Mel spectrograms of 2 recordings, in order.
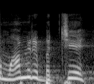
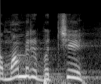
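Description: First: Said in the usual way. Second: Calling out "माँ मेरे बच्चे" a bit louder and higher; louder call to mother. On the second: Retold or imitated. ("माँ मेरे बच्चे" थोड़ा ज़ोर से पुकारते हुए) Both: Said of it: "फिर मैंने ज़ोर से कहा".

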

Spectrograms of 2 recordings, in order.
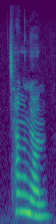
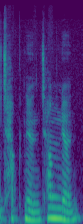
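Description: First: Çaknön, n ile n kaynaşarak akıcı okunur; çaknön doğru okunuşla, akıcı; correct reading. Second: Çaknön, n ve n ayrı ayrı zorlanarak söylenir; çaknön diye tek tek heceleyerek, yanlış okuyuş; wrong reading. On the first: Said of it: "hangukmal böyle çıkıyor". (Çaknön, doğru telaffuz örneği) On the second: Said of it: "Ne kadar zor". (Çaknön, yanlış okunuşu gösteren sessiz deneme) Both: Shown as a demonstration.

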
